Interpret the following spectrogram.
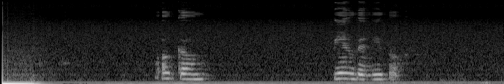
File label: Welcome Spanish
